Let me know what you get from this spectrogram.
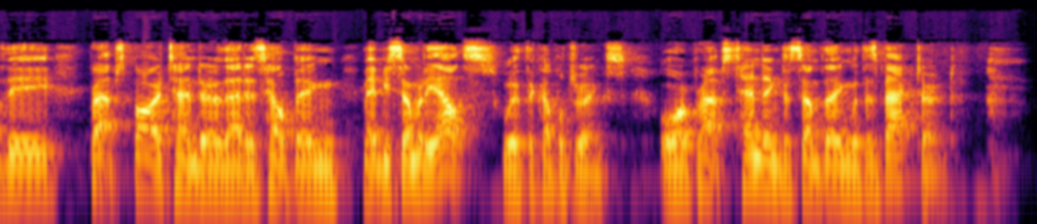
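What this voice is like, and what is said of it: Posh Mid-Atlantic accent, Thurston Howell III. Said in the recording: “do I detect an accent in your voice of some kind? I'm catching a little, I don't know, Mid-Atlantic Higgins or Thurston Howell III ... You're bringing me right back to my Yale days ... people tend to start putting on airs”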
